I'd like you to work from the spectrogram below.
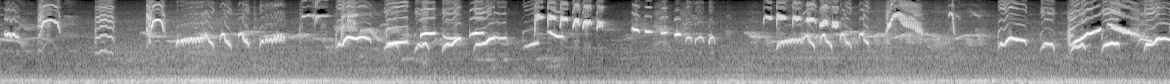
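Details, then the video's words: Orange-headed thrush, a kept bird from northern Bali, trained by playing colony bird song, sings varied quick phrases of sharp rising and falling whistles, repeated in short bursts with very brief gaps. "Merangsang ANIS MERAH Agar Mau Berbunyi"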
